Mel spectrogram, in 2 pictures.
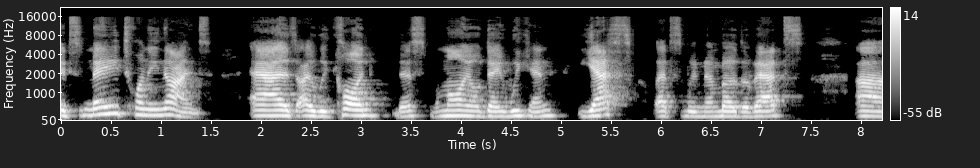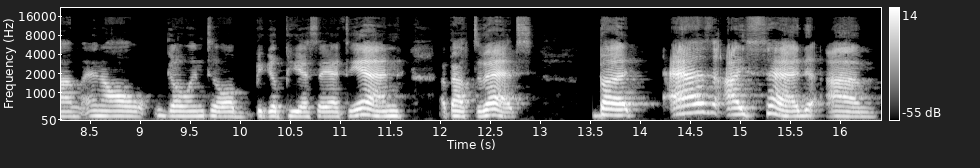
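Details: Dysarthria in a woman with cerebral palsy affecting her limbs and brain; she describes being tongue-tied from her cerebral palsy today, after a bad spasm day.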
